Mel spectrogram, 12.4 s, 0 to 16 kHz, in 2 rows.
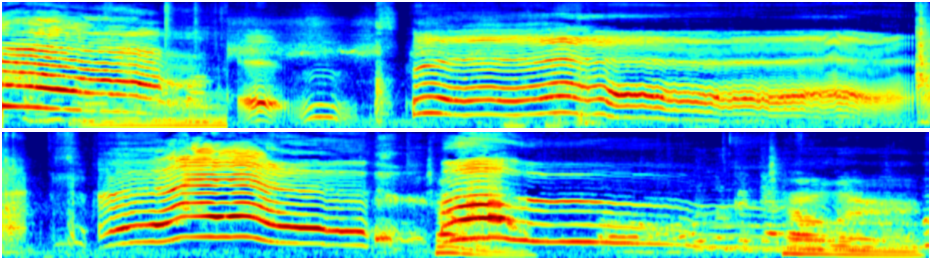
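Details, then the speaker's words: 4-month-old baby girl crying right after her last, painful immunization shot at a check-up: loud, high, wailing cries with catches and gasping breaths, lasting only a few seconds before she feeds. "She only cried for a few seconds there. And she's eating now."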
